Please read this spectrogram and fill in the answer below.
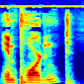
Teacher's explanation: the word important would be pronounced important, yeah, with a D in there · Term: missing T's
